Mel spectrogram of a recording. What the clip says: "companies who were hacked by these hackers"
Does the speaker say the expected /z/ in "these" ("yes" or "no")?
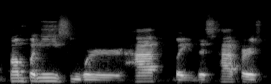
no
